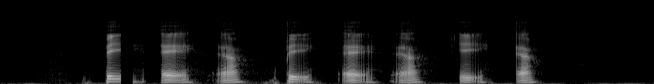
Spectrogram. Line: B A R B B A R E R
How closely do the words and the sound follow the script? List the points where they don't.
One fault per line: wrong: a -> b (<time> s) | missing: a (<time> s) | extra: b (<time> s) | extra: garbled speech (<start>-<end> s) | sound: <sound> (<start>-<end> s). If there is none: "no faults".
sound: dropout (1.2-1.3 s)
missing: B (3.1 s)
